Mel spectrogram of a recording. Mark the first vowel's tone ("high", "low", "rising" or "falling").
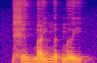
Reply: low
